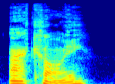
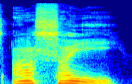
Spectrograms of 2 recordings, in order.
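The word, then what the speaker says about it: açaí: It's not acai. It's acai. Okay. You're right. Google proves it. Acai.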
